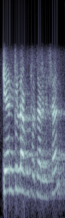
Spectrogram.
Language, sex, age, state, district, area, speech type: Odia, female, 45-60, Odisha, Sambalpur, rural, conversation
